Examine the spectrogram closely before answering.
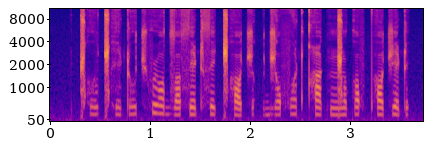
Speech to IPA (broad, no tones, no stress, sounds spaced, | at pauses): ǁʰ o̤ l ǁʰ e̤ ʈ o̤ t͡ʃ f ɹ ɔ d͡z ɒ s e ʈ s e ǁʰ ɒ t͡ʃ | d͡ʒ ɔ f ɔ̤ ʈ qʰ e k ŋ͡ǁ o k ɒ f pʰ ɒ t͡ʃ e ʈ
